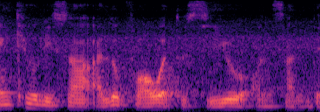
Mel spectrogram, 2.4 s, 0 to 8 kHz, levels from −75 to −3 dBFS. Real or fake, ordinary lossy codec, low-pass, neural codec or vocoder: real; none; none; none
